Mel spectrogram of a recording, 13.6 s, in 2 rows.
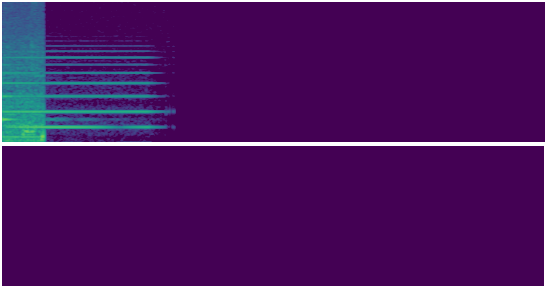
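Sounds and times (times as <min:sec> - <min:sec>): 
alto: 0:00.0 - 0:01.9.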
